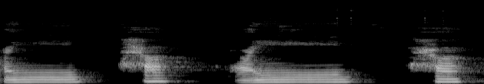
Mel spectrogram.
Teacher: عین کو بھی اسی طرح سے ادا کریں گے جس جگہ سے ہا کو ادا کرتے ہیں، حلق سے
